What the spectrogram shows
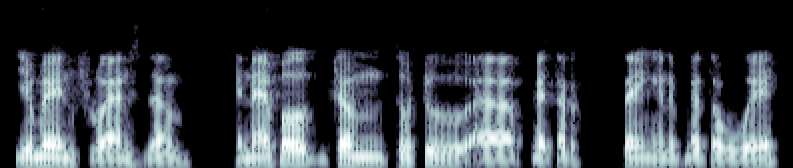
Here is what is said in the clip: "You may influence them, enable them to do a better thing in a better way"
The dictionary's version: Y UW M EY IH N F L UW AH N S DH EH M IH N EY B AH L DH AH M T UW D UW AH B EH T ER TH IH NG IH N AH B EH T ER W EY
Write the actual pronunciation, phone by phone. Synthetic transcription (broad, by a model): Y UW M EY IH N F L UW AH N S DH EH M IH N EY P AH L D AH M T UW D UW AH B EH T ER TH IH NG IH N AH B EH T ER W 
